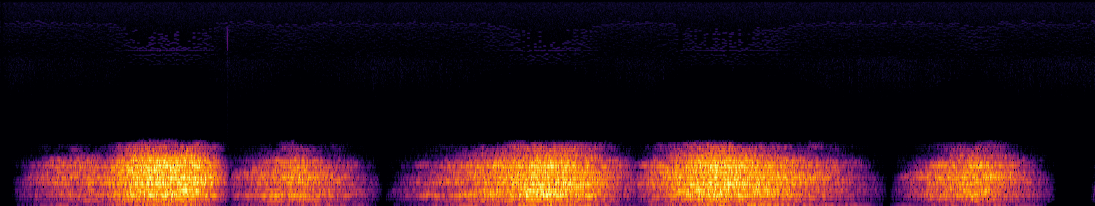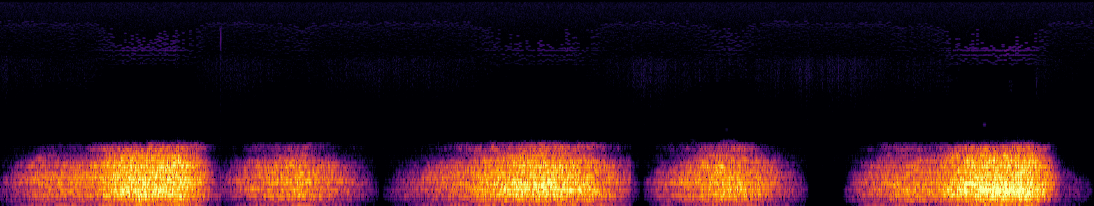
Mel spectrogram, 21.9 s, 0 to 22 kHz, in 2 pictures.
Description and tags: Diver breath01
Sound of a diver breathing. Made on a Waldorf Q rack.
breath, breathing, diver, diving, synthesizer, underwater, waldorf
